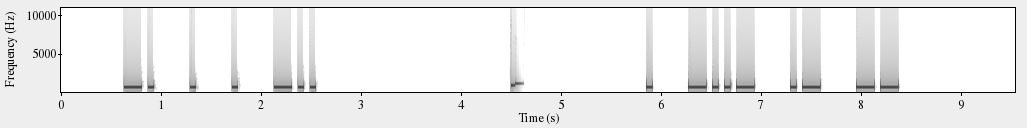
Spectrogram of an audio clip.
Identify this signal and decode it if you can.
Morse code, heard as a keyed tone, about 20 wpm, spaced as for 14 wpm, 700 Hz. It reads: NEED EXAM
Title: 230 Lesson 37f - Letter x - Words 20wpm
